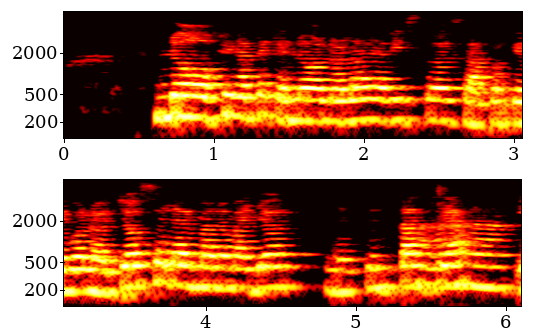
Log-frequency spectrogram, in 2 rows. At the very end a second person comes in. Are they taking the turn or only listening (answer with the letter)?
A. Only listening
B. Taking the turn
A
